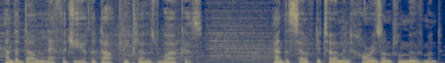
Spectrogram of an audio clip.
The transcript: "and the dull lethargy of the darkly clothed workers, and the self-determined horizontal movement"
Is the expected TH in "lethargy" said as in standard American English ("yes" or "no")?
yes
